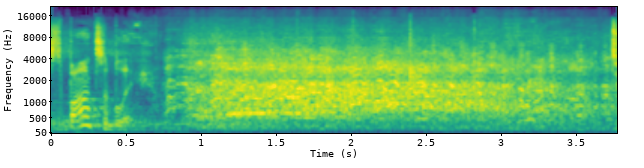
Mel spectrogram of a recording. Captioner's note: audience laughing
